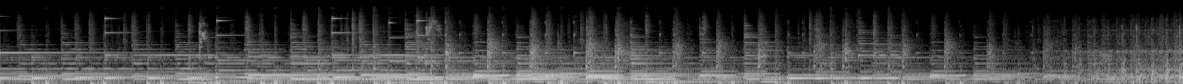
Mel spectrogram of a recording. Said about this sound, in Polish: dzisiaj będziemy właśnie za chwilę siadać do maszyny i szyć kolejne rzeczy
